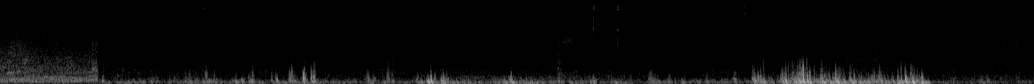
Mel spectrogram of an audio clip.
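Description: A dog tugs and rustles at a cot's fabric.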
